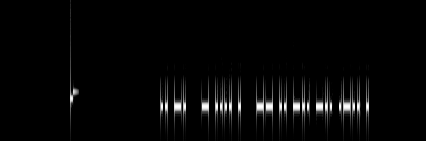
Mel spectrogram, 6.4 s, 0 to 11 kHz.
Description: Morse code, heard as a keyed tone, about 34 wpm, 700 Hz. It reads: IN THE MIDDLE
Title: Sets of 3 Words 35wpm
